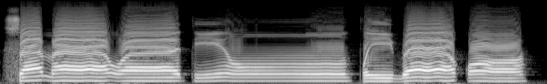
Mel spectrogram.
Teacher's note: cara membacanya suara tanwinnya disamarkan ke huruf ta, atau membacanya di antara bacaan izhar dan idgham. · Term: bacaan ikhfa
